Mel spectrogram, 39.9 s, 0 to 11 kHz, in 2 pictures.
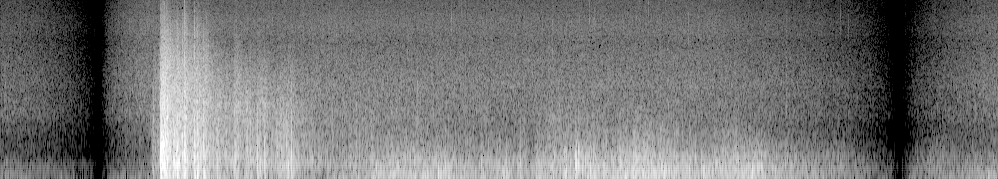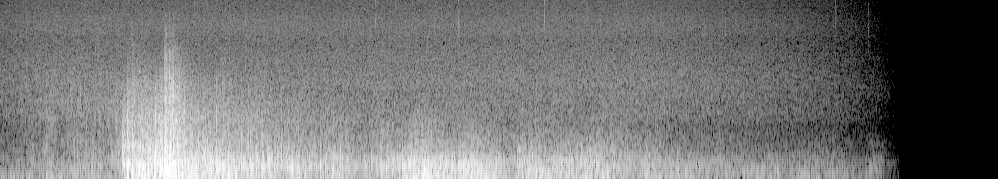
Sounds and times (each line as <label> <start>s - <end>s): Big Thunder Crashes 3.0s - 6.3s
Big Thunder Crashes 21.9s - 30.8s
